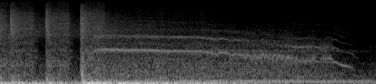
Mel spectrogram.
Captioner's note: screaming; whispering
